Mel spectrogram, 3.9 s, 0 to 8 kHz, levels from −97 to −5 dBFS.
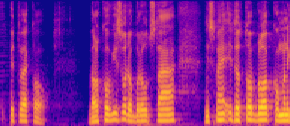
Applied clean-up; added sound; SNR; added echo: neural mask model DeepFilterNet 3.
